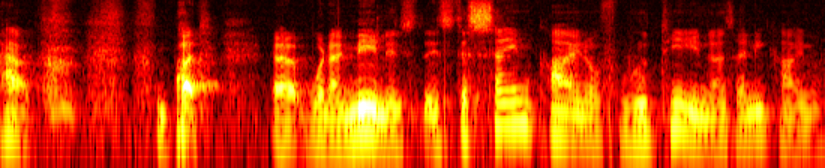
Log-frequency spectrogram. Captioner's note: laughs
